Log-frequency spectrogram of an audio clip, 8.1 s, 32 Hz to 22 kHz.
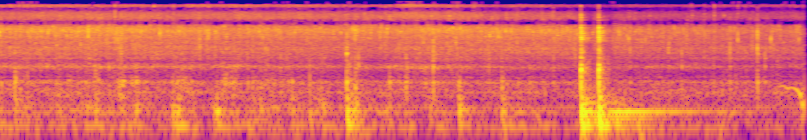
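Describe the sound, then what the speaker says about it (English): Chopped onion and crushed garlic fry in olive oil and butter in a pot, a steady dense sizzle throughout with faint stirring scrapes and two brief clinks near the end. "she has added olive oil, 8 cloves of crushed garlic, the whole chopped onion, and a nice piece of butter"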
